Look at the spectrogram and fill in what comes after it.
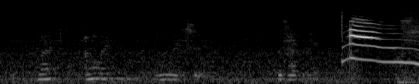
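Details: Pet cat from a funny cats-and-babies compilation, heard late in the clip with a single loud meow that starts high and slides gently downward. Soft murmuring voices and faint room noise come before it.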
